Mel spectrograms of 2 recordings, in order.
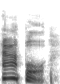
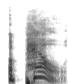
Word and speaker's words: Appel: pronounced his last name Apple, but he spelled it a pel. Now, I've known people by that surname and they pronounced it appel emphasis on the second syllable.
